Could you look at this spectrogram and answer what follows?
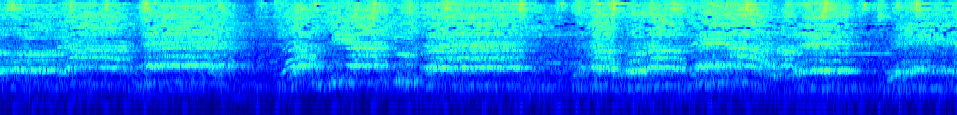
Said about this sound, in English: Okay, I see a few people singing into megaphones to a very large crowd. Tens of thousands, we think, in central Yangon.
